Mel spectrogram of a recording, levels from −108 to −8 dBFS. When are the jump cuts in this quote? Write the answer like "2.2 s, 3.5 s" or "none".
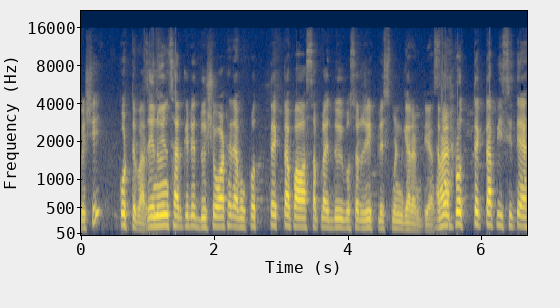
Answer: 1.0 s, 5.3 s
